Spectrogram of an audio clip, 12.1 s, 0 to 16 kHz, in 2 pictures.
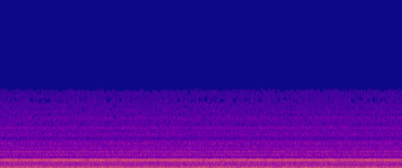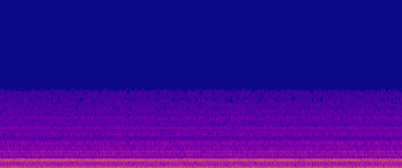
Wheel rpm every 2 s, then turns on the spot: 0, 0, 0, 0, 0, 0.
none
